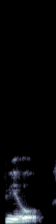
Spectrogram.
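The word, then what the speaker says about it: 母: recent study, is that the word for Chinese, for example, a mother, is pronounced, literary Hokkien is pronounced as bio, but then colloquial Hokkien is called bu.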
